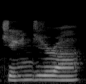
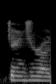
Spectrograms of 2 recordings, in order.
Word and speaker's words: Janejira: your instagram so my art instagram is called jingera draws and for those of you who are just listening my name is spelled j a n e j i r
